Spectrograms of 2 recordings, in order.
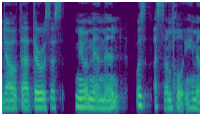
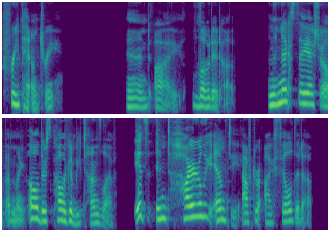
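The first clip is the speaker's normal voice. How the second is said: talking on through tears, tearful crying; 3 semitones higher than usual. Speaker telling about struggling families in the neighborhood: crying while speaking. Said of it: "I'm crying".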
